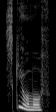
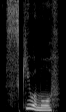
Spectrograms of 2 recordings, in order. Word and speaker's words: Skeuomorph: Skeuomorph. Now you know how to say it, what it is, and where to say it, and how lovely it is to say it. Skeuomorph.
